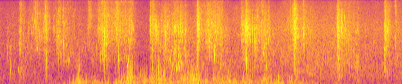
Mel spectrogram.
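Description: A hiker's footsteps wading through shallow swamp water and mud, a steady run of splashing, sloshing steps, with a low rumble of wind on the microphone.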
